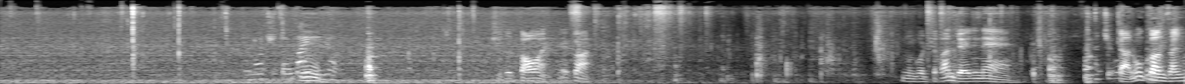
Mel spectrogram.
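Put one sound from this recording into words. Hands squish and knead raw ground meat.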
